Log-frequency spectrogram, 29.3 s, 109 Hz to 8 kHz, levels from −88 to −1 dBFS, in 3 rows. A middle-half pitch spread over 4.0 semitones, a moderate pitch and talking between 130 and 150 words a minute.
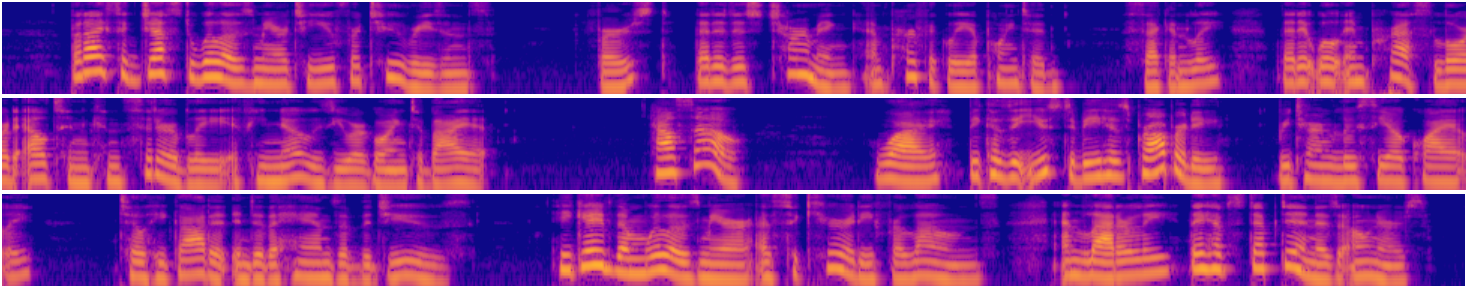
Yes: average, 4.6 semitones; medium, 175 Hz; average, 140 wpm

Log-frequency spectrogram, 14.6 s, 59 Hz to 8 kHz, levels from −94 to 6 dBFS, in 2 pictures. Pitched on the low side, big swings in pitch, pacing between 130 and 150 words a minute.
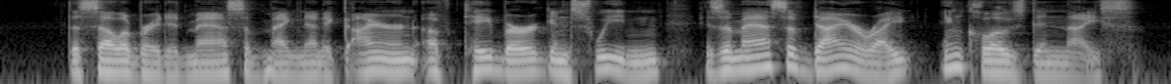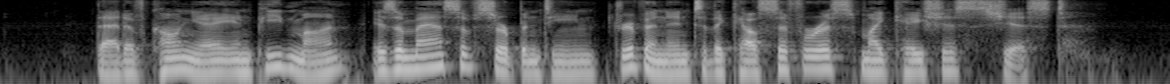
No: low, 120 Hz; average, 3.6 semitones; average, 140 wpm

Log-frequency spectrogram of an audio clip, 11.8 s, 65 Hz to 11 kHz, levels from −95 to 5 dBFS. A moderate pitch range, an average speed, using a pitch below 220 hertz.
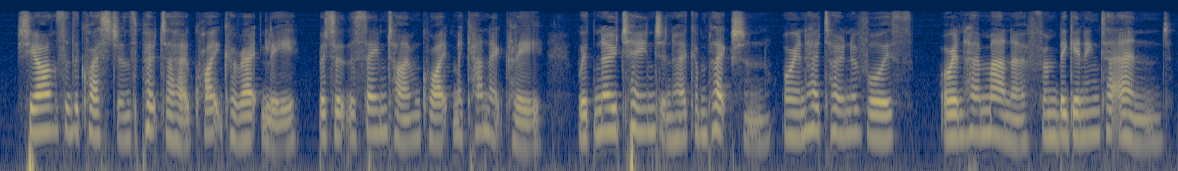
Yes: average, 3.3 semitones; average, 185 wpm; medium, 185 Hz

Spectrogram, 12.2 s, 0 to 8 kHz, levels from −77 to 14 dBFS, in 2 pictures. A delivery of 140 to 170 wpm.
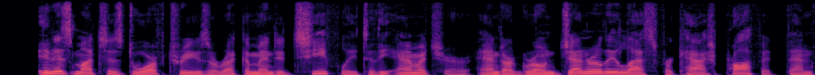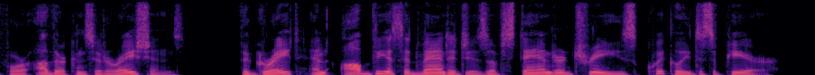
Yes: average, 155 wpm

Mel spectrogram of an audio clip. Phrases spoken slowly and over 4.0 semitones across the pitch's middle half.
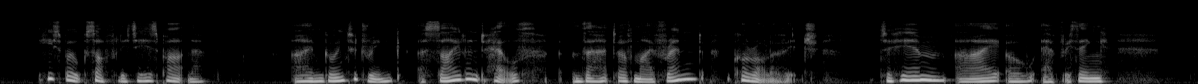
Yes: slow, 120 wpm; wide, 5.4 semitones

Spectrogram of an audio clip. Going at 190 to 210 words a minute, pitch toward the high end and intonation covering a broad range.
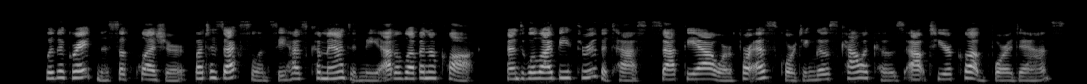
Yes: average, 195 wpm; very high, 250 Hz; wide, 6.9 semitones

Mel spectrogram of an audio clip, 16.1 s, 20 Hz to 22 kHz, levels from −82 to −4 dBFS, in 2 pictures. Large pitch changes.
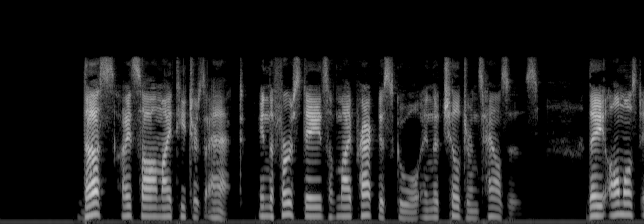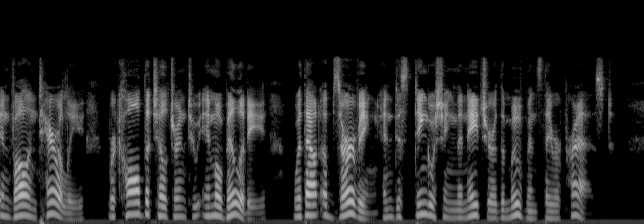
No: average, 4.7 semitones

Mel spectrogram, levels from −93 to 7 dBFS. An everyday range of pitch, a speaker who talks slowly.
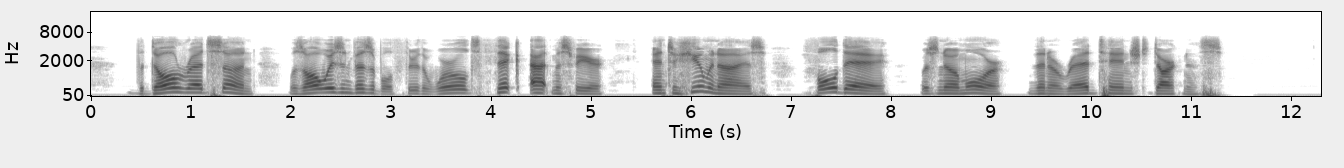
Yes: average, 4.5 semitones; slow, 125 wpm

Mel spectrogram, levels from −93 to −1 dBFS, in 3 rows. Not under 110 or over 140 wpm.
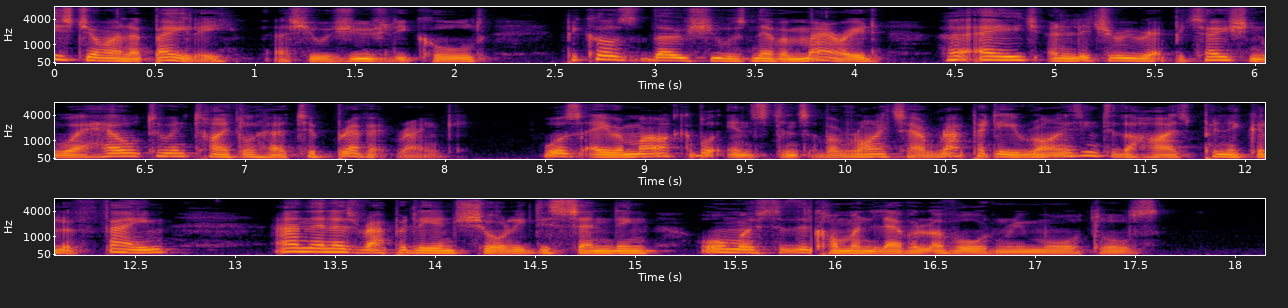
No: average, 185 wpm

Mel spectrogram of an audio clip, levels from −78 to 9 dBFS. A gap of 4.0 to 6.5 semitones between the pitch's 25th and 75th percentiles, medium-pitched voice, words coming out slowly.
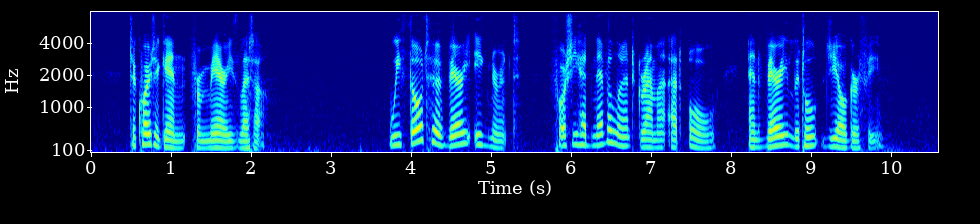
Yes: wide, 5.5 semitones; medium, 175 Hz; slow, 130 wpm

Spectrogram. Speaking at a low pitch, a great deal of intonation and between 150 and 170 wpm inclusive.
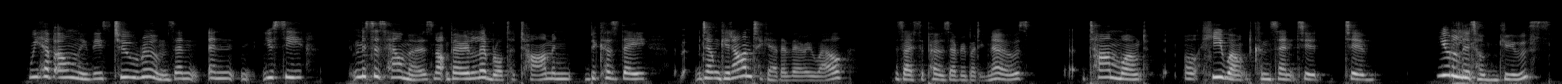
No: very high, 260 Hz; wide, 5.7 semitones; average, 165 wpm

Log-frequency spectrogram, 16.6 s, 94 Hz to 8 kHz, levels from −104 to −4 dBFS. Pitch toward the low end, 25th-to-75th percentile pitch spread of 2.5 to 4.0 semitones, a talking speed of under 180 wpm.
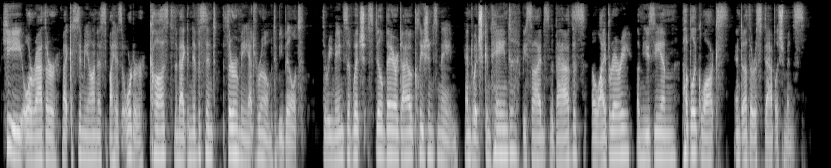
Yes: low, 115 Hz; average, 2.9 semitones; average, 140 wpm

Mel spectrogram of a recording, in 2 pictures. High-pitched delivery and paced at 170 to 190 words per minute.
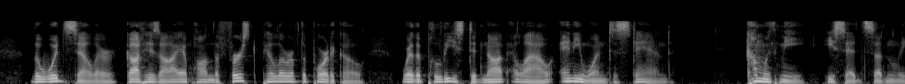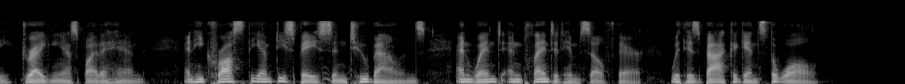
No: low, 100 Hz; average, 180 wpm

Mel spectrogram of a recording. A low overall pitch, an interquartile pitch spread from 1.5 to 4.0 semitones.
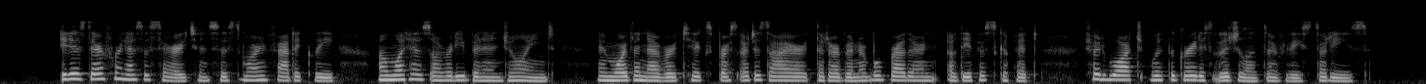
No: medium, 185 Hz; average, 2.9 semitones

